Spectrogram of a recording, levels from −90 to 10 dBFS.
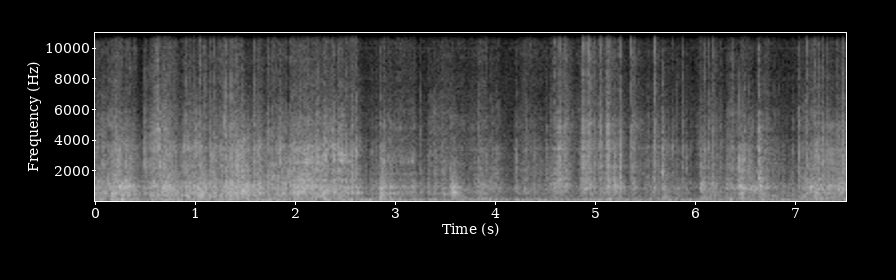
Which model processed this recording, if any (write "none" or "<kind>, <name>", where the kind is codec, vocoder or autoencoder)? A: none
